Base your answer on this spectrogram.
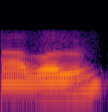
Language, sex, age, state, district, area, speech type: Bengali, male, 45-60, West Bengal, Dakshin Dinajpur, rural, conversation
